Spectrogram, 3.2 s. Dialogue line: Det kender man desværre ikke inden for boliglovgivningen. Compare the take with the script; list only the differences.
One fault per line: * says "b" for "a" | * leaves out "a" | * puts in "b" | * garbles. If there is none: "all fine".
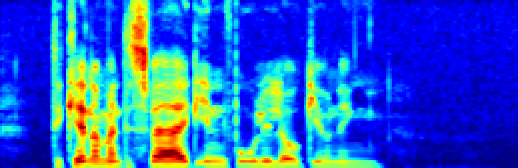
* leaves out "for"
